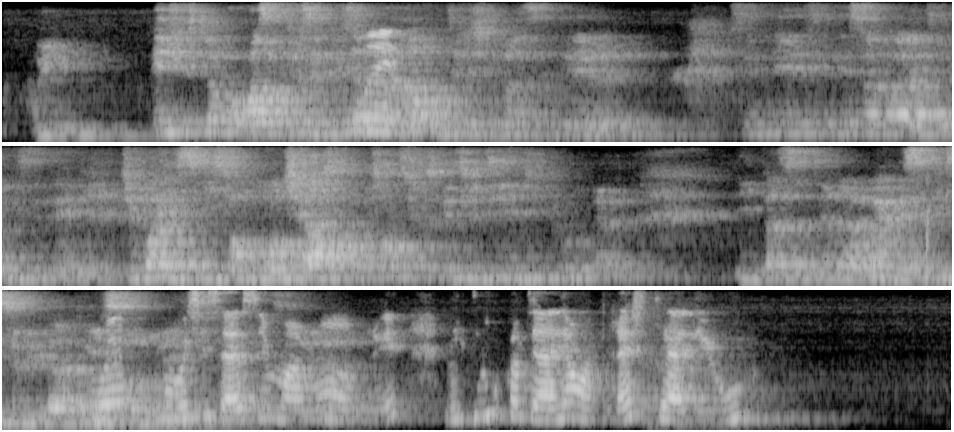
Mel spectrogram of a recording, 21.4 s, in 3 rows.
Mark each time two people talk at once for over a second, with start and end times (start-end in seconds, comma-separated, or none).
14.9-16.9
